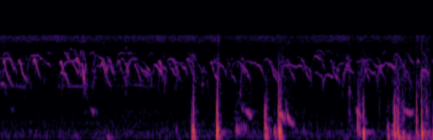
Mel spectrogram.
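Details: Several grey francolin chicks keep up fast, high, thin peeping notes while loud knocking and tapping thuds break in repeatedly during the second half.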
